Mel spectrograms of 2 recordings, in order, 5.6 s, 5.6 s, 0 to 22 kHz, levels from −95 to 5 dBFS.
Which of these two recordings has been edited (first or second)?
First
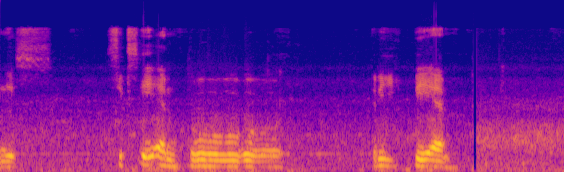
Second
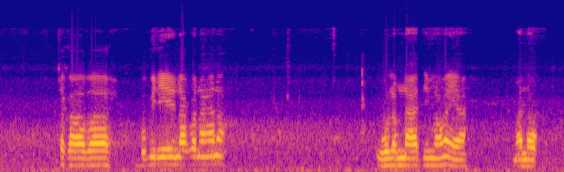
first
